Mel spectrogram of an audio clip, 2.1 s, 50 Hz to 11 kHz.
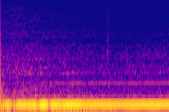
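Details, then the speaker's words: Ford Mustang 2000 (possibly 2001), 4.6 engine at idle: loud steady horn-like hum from the air filter duct that changes when the valve is tapped; the valve is suspected, not confirmed. "este carro trae una falla que hace un ruido muy extraño ahí por el ducto del filtro del aire es decir como que un ruido si un zumbido así medio raro"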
